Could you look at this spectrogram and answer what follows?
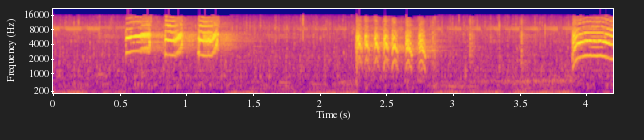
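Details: In a simple aviary, a breeding-condition female greater green leafbird calls to a male: three loud arched whistled notes, a rapid rattling chatter of clipped notes, then one strong arching whistle after a quiet gap.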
